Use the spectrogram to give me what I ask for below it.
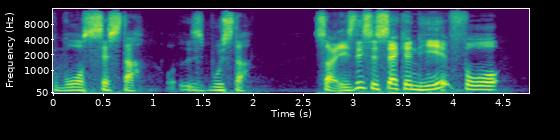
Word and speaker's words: Worcester: Yeah, like Worcester.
